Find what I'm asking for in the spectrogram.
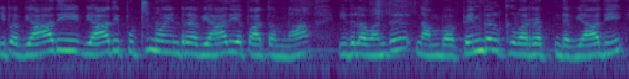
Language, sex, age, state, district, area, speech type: Tamil, female, 45-60, Tamil Nadu, Cuddalore, rural, spontaneous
